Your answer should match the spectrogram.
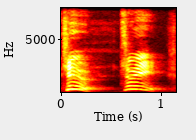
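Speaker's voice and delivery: high, loud count; shouted referee count. Pretend. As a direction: count out like a ref. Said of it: "am I the ref".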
